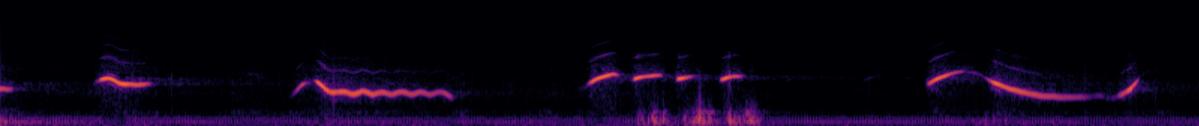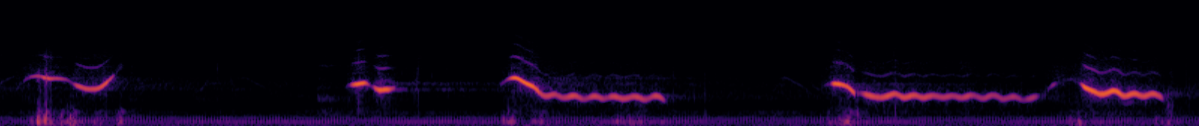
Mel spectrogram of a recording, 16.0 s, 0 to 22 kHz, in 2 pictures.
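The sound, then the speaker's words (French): The artist and poet Robert Filliou, a Fluxus figure, whistles in imitation of birdsong in a 1979 recording, repeating short chirps and sliding, warbling phrases around a steady high pitch, with brief pauses between phrases and a low hum underneath. “C'est très bref, c'est Robert Filliou, l'artiste et poète, la figure de Fluxus, imitant le chant d'un oiseau, on est en 79.”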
